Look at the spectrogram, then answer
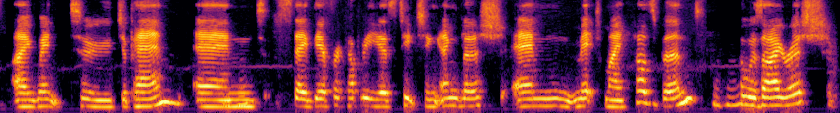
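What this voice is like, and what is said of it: New Zealand accent. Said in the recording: “as you can probably hear from my accent, I'm not from the US. I'm a New Zealander.”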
